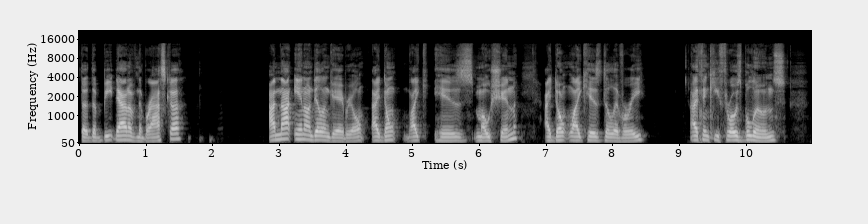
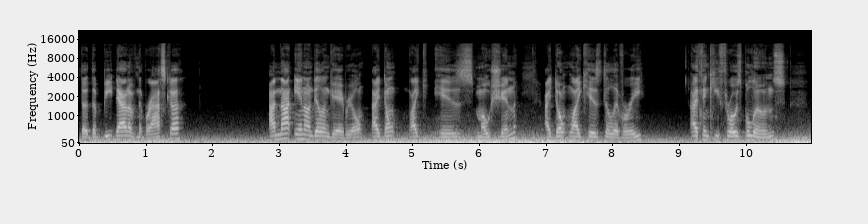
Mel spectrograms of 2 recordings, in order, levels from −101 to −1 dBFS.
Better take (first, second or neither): first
